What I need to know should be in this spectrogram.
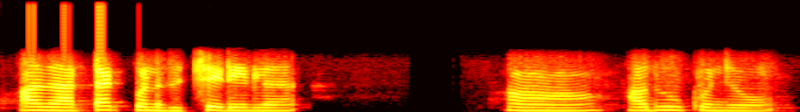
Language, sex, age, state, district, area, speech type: Tamil, female, 18-30, Tamil Nadu, Kallakurichi, urban, conversation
